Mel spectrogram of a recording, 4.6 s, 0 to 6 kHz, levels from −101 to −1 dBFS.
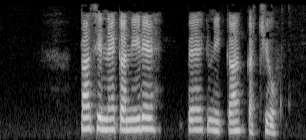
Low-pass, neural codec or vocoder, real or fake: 5.4 kHz; none; real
